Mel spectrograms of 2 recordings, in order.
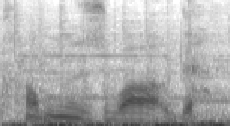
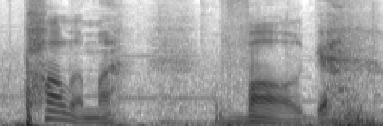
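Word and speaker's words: Palmwag: and we're headed on out to Palmsog. So, I just got the pron uh the correction on the pronunciation and it is Palm Vog.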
